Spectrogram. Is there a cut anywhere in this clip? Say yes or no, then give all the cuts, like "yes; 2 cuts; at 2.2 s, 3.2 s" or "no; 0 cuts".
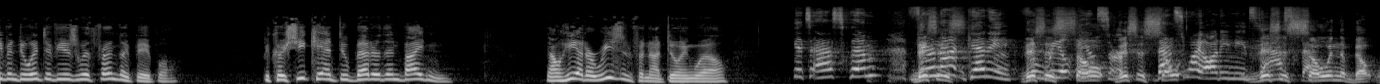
yes; 1 cut; at 8.0 s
